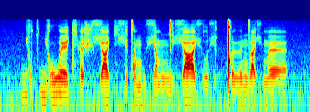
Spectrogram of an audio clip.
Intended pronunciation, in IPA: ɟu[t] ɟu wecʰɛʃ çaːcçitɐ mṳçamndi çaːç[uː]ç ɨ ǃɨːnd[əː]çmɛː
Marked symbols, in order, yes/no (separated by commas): yes, yes, no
